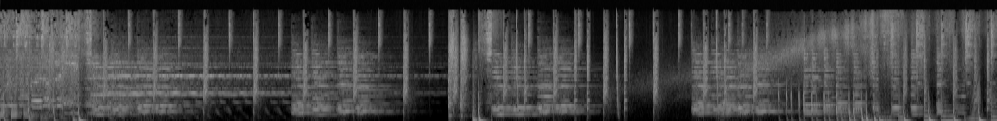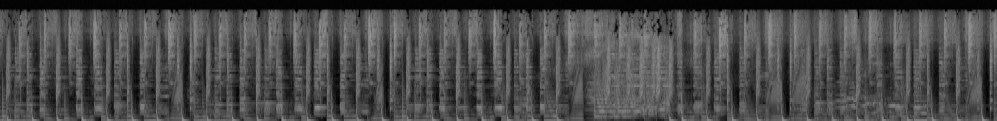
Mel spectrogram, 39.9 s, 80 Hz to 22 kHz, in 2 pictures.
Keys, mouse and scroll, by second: 0.4 click, 0.9 shift+x, 2.2 x, 3.1 click, 7.0 z, 7.7 click, 8.2 right click, 8.5 click, 11.8 right click, 12.3 alt+click, 14.4 w, 15.4 alt+click, 17.4 shift+right click, 18.4 alt+click, 18.5 alt+w, 18.7-20.9 typing, 23.4 r, 25.9 z, 26.9 click, 27.2 Tab, 27.7 8, 27.9 Return, 29.5-30.3 typing, 30.5-31.3 scroll up 1, 31.3 click, 32.8 shift+d, 33.1 shift+x, 34.0 space, 34.5 f, 35.0 alt+scroll down 1, 35.9 shift+click, 36.1 alt+scroll down 1, 37.0 `, 37.9 `.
